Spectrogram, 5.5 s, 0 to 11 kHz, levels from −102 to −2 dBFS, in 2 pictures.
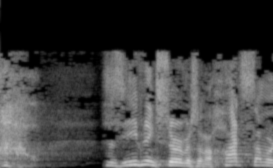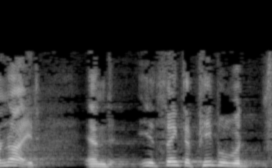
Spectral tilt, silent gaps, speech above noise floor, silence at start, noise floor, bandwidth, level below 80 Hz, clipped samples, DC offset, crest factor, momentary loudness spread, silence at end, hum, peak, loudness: -3.5 dB/octave; none; 31 dB; 0 s; -59 dBFS; 8 kHz; -76 dBFS; under 0.1%; under 0.1%; 22 dB; 12 LU; 0 s; none; -8 dBFS; -28 LUFS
